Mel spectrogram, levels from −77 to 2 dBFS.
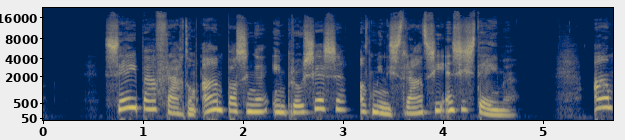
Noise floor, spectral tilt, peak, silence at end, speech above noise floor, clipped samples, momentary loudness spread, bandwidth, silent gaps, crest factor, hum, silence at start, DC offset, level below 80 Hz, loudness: -61 dBFS; -3 dB/octave; -8 dBFS; 0 s; 42 dB; under 0.1%; 7 LU; over 20 kHz; none; 12 dB; none; 0.65 s; under 0.1%; -56 dBFS; -18 LUFS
